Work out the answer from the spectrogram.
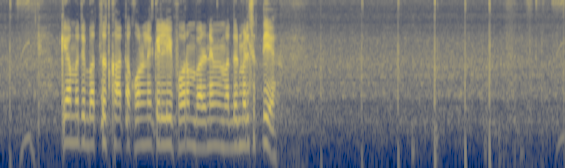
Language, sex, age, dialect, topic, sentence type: Hindi, male, 18-24, Marwari Dhudhari, banking, question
